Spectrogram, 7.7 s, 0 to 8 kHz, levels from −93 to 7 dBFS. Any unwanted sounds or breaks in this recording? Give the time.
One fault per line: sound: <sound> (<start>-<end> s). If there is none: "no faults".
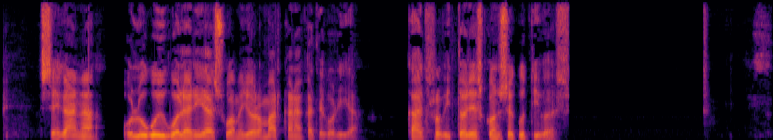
no faults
